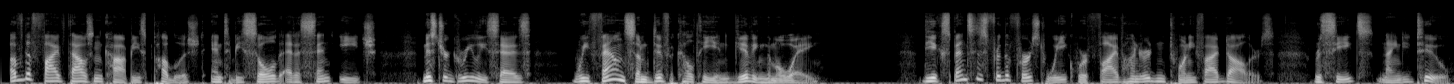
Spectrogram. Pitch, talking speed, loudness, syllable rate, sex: 125 Hz, 170 wpm, -21 LUFS, 5.0 syllables/s, male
